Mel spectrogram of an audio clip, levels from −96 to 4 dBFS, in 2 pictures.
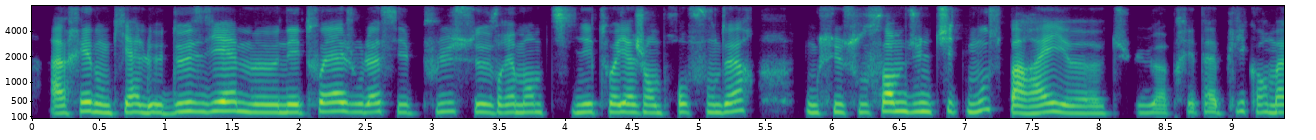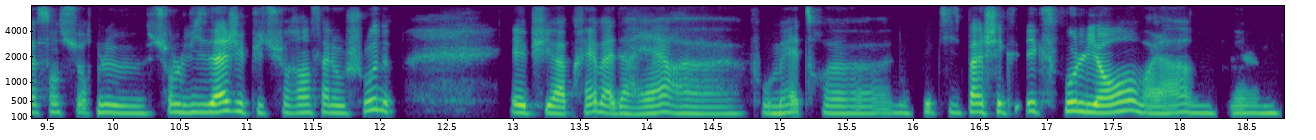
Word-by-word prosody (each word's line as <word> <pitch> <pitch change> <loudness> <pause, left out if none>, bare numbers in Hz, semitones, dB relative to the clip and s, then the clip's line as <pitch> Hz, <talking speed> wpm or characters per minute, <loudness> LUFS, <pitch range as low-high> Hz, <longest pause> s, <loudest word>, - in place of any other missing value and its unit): Après 235 +6 +4
donc 200 -4 0
il - - +4
y - - +4
a 210 - +1
le 205 +1 +2
2e, 230 +3 +4
heu, 210 0 +3
nettoyage 220 +3 +3
où 215 - -3
là, 215 +2 +1
c'est 210 -2 -6
plus, 225 +5 -7
heu, 215 0 +2
vraiment 210 +1 -2
petit 205 - -6
nettoyage 215 0 +2
en 200 -1 -2
profondeur, 215 +4 -2 0.4
donc 200 -1 -2
c'est 215 +1 -3
sous 210 +1 -4
forme 235 +2 +6
d'une 225 +1 +1
petite 230 0 -3
mousse 255 +7 -2
pareil, 200 +3 +3
heu, 185 -1 -4
tu 195 +2 -9
après 220 - -9
tu 215 - -12
appliques 225 +4 -7
en 210 - -3
massant 205 +1 -2
sur 215 - -7
le 195 -3 -2
sur 185 +4 -4
le 215 - 0
visage 215 +3 +6
et - - 0
puis 200 - -9
tu 190 - -10
rinces 200 +1 -4
à - - -1
l'eau 195 -1 -1
chaude 245 +5 -2 0.9
et 200 -1 +5
puis 195 +1 -1
après, 185 +5 0
bah, 205 - +1
derrière, 185 +4 -1
heu, 175 -1 -6
faut 190 - -8
mettre, 190 +2 -4
heu, 185 0 -5
le 195 -1 -8 0.2
petit 205 -1 -11
patch 220 +3 +3
ex 220 +9 -1
exfoliant, 235 0 +4
voilà 215 0 -2
donc 190 -1 -6 0.2
heu, 190 -1 -5
210 Hz, 200 wpm, -21 LUFS, 195-220 Hz, 0.9 s, forme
